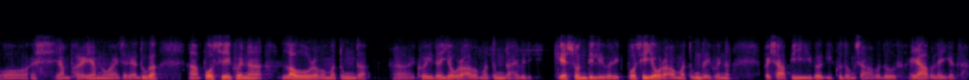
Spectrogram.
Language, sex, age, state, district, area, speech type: Manipuri, male, 30-45, Manipur, Churachandpur, rural, conversation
